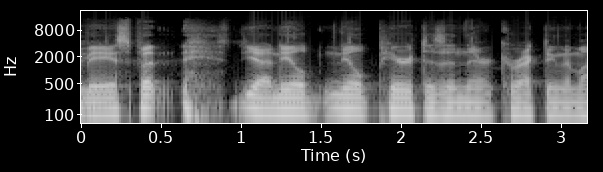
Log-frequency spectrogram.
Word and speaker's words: Peart: Peart. What was his last name again? – Peart. – P-E-A-R-T.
